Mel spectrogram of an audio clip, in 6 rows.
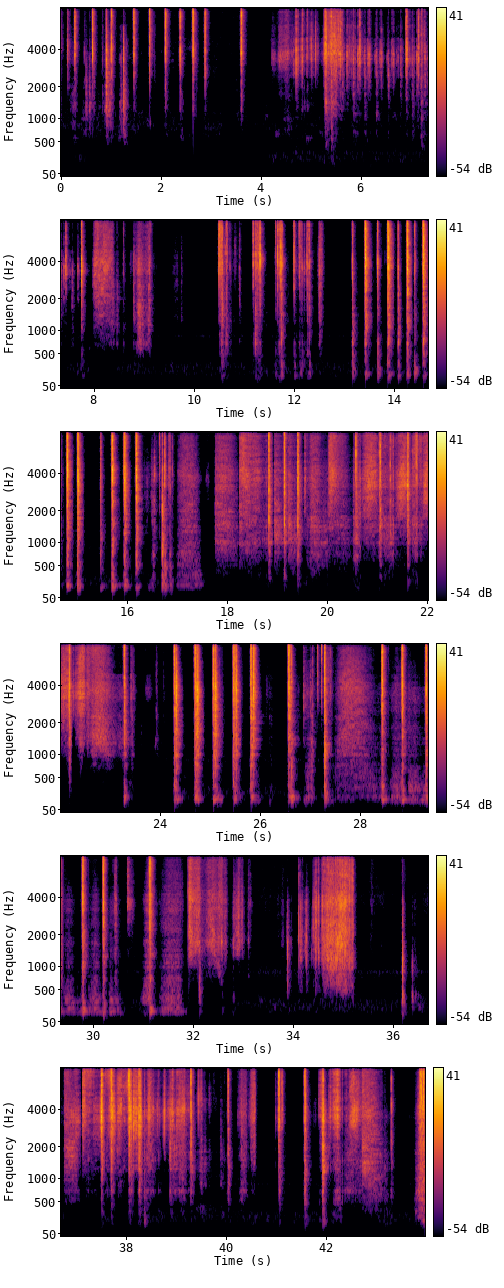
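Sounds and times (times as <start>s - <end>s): balls scraping across a table: 17.0s - 23.3s, 26.9s - 33.1s, 42.2s - 43.3s.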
